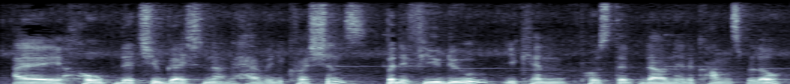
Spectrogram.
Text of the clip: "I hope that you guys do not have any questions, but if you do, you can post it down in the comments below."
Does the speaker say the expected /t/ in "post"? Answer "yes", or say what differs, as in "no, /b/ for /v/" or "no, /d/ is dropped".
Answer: yes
